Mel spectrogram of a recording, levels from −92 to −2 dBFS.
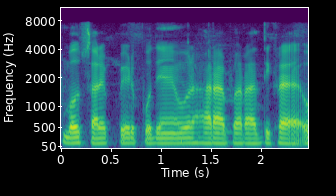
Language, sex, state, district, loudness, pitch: Hindi, male, Jharkhand, Deoghar, -19 LUFS, 120 Hz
